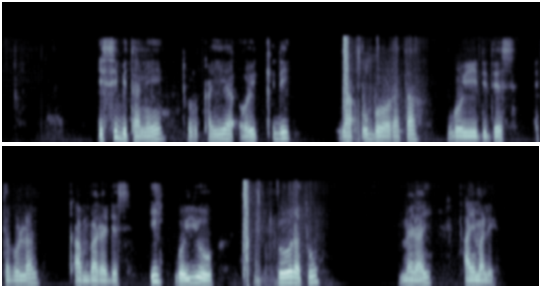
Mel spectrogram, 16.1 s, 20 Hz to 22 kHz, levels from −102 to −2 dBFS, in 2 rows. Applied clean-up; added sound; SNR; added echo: neural mask model Resemble Enhance denoiser.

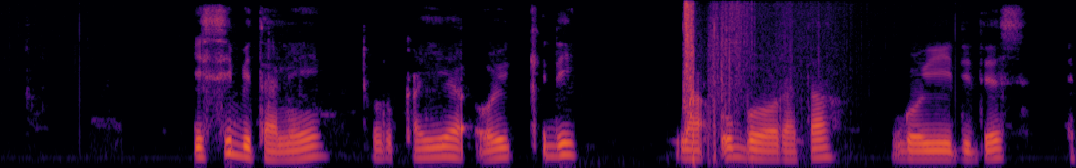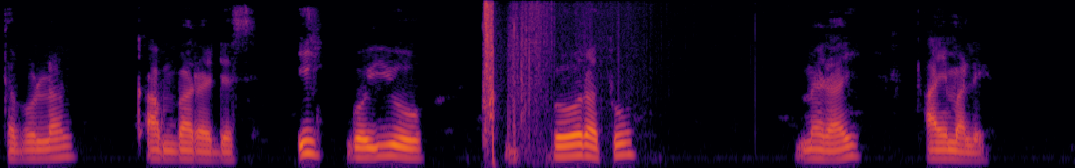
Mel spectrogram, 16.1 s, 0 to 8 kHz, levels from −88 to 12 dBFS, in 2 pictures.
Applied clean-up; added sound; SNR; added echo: none; Fire; 14 dB; none.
